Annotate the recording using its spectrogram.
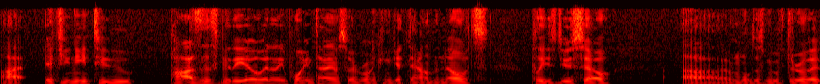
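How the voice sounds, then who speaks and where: The speech moves at a fairly quick pace with fairly even intonation and long, frequent pauses. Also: man, very deep, low pitch for a man. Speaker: high school biology teacher. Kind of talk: recorded lesson for students. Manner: hesitant, many filler uhs.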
